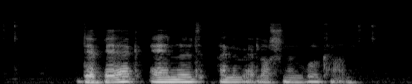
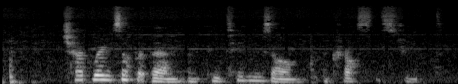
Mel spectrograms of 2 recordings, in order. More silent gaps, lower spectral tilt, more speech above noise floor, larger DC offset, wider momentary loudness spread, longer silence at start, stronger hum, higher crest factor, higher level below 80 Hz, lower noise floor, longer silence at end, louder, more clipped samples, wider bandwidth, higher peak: neither; first, -9 dB/octave vs -5.5 dB/octave; first, 44 dB vs 23 dB; neither; second, 17 LU vs 21 LU; first, 0.75 s vs 0.1 s; neither; about the same, 16 dB vs 20 dB; first, -44 dBFS vs -56 dBFS; first, -67 dBFS vs -45 dBFS; first, 0.55 s vs 0.4 s; about the same, -24 LUFS vs -22 LUFS; neither; second, 6.6 kHz vs 16.5 kHz; second, -8 dBFS vs -4 dBFS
